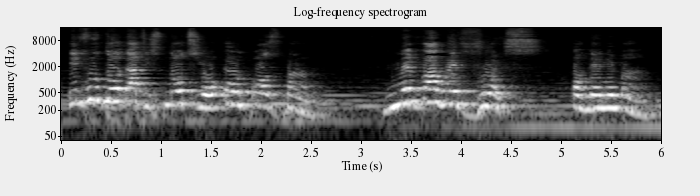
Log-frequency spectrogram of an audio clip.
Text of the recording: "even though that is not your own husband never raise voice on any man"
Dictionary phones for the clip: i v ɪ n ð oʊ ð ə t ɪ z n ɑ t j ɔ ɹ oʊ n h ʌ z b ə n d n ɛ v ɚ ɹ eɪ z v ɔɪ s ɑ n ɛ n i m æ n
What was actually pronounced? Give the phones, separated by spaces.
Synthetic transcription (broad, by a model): i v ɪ n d oʊ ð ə t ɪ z n ɑ t j ɔ oʊ n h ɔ s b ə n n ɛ v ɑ ɹ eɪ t v ɔɪ s ɑ n ɛ n i m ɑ n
